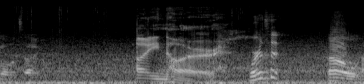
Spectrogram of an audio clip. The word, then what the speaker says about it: Einhar: And ours is pronounced Inhar. I just forget his name. It's just, he's really cool and stuff, but I just forget his name all the time. Einhar.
